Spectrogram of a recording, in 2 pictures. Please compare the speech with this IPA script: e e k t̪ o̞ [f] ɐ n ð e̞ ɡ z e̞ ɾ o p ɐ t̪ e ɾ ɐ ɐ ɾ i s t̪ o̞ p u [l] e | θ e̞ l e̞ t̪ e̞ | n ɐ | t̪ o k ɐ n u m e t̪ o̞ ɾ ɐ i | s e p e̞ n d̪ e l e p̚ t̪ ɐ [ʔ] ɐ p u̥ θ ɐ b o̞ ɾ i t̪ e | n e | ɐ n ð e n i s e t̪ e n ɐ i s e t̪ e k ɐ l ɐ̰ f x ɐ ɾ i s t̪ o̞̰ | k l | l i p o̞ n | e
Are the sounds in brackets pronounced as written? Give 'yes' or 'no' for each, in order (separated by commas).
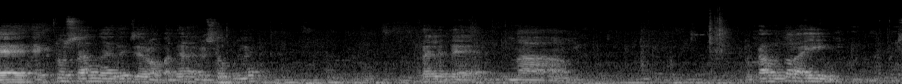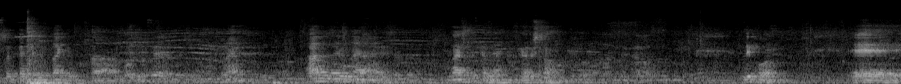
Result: no, yes, no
